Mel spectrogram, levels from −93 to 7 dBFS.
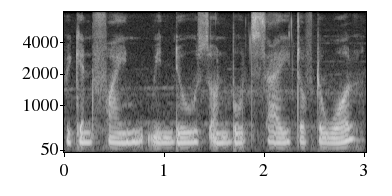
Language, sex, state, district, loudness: English, female, Assam, Kamrup Metropolitan, -16 LUFS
